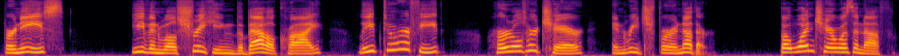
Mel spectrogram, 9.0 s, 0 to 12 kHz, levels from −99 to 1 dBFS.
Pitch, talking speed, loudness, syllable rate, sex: 235 Hz, 155 wpm, -18 LUFS, 5.6 syllables/s, female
